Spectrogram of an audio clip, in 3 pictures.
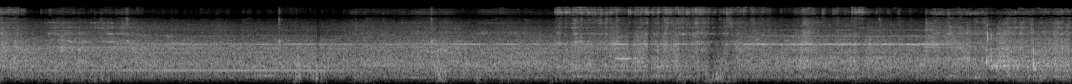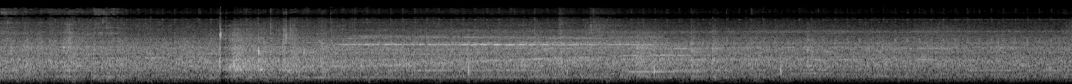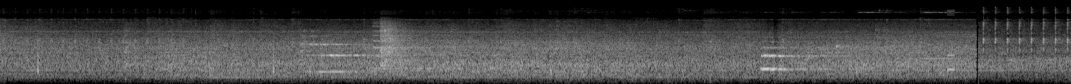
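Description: Electric city tram running on street track amid traffic noise, with long steady high squeals from the wheels at times. A few short knocks come near the end.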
